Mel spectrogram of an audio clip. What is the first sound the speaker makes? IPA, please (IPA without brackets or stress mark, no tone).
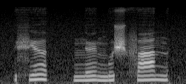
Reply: fʲ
